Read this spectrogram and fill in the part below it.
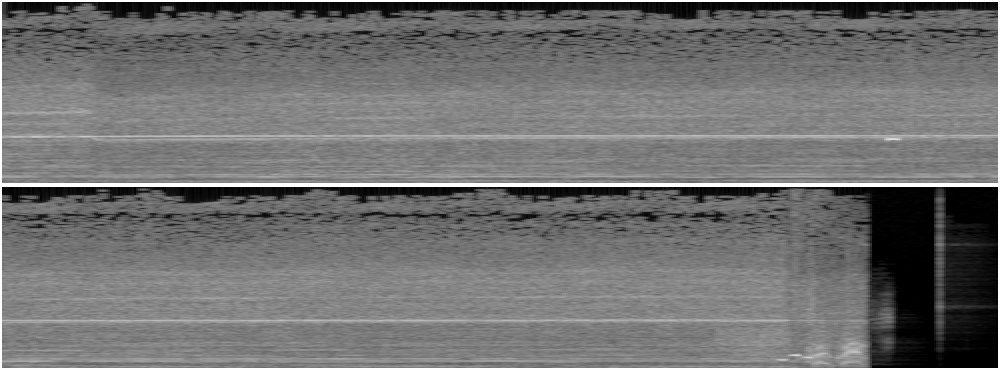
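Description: A racing car engine screams at high revs and shifts pitch slightly through gear changes.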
